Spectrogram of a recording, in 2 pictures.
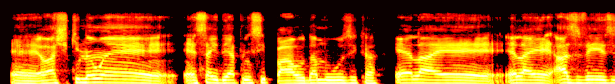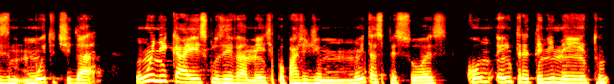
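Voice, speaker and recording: A man's voice: a little high, no room sound. Hesitant man with dry close sound. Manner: hesitant, many restarts and fillers; reflective, explanatory. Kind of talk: casual discussion.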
